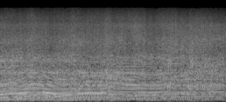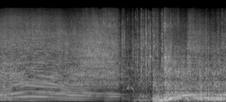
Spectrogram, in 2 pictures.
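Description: Two drag-racing cars, a Pontiac Trans Am and a Chevrolet Nova, doing burnouts: engines held at high revs with the pitch rising and falling while the rear tires spin. The engine sound drops off sharply about seven seconds in, then picks up again.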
